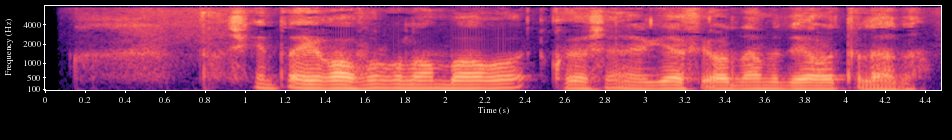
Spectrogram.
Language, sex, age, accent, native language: Uzbek, male, 25-34, Andijon, Uzbek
